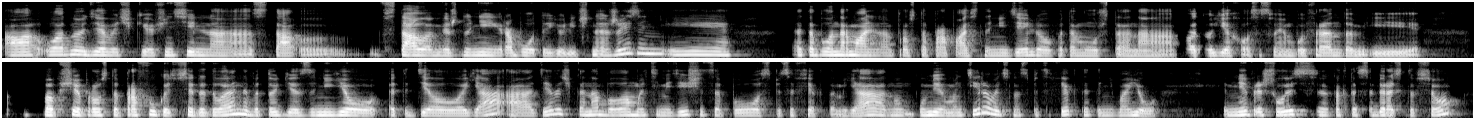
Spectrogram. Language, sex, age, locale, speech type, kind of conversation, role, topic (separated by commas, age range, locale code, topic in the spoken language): Russian, female, 25-29, ru-RU, conversation, podcast, guest, Можно ли одновременно быть наставником и другом?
